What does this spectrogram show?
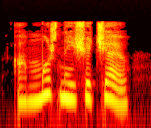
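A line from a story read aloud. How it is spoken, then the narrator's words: Timid request. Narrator (Russian): попросила она робко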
